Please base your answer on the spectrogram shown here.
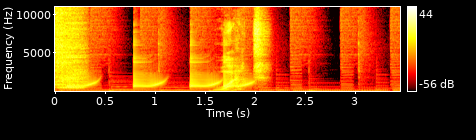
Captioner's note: creature continues on, making a “Boing-Boing” sound; creature returns the other way, making a “Boing-Boing” sound; stops and makes raspberry sound with his tongue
